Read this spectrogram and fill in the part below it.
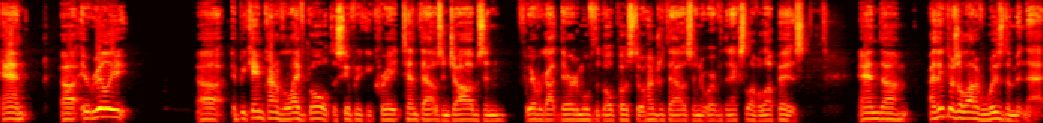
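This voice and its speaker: A man with a New York accent talks at a fairly quick pace. His pitch is medium, with ordinary pitch variation. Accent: American (New York). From US, New York City (Manhattan). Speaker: venture capitalist and author. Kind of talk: interview. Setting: video call.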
